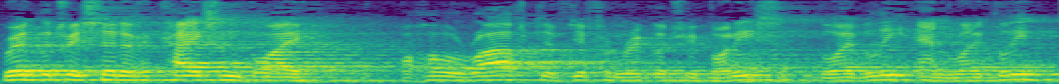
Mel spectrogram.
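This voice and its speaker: Talking at a very fast pace, a man with a fairly high pitch keeps his intonation fairly even, with audible room echo and noticeable background noise. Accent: Australian. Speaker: investment presenter. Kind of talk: conference presentation.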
